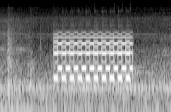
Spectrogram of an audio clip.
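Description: A telephone rings once in a steady electronic burst lasting about a second, in a quiet restaurant back room where a chef is hiding out, loud and clear against faint background noise.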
